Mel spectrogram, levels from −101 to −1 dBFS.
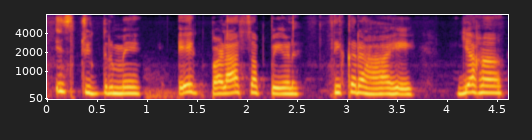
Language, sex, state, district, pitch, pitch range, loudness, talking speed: Hindi, female, Madhya Pradesh, Bhopal, 225 Hz, 205-245 Hz, -12 LUFS, 145 wpm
